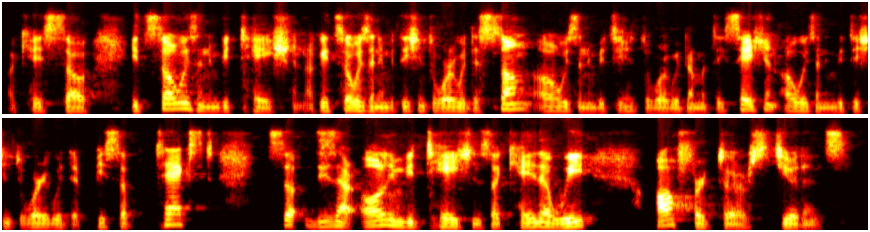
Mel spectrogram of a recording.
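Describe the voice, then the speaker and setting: A man's voice: lowish voice, quick pace. A man working as a teacher trainer answers questions in an online webinar, explaining and often checking with "okay?". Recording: dull, lo-fi online call audio.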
